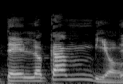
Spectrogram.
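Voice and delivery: slow, high, drawn-out announcement; TV host catchphrase. Retold or imitated. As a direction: stretch it like a game show host. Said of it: "de repente decían".

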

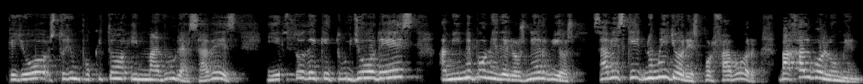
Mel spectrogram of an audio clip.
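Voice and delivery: mild mock exasperation hushing a baby; impatient mother voice. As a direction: lightly play a fed-up, immature mum. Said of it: "A un bebé no le puedes decir".

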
